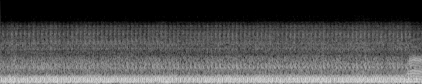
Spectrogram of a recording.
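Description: A 1975 Harley-Davidson XLCH motorcycle with a rebuilt engine runs steadily, loud and close, a continuous rumbling idle without pauses or speech.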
